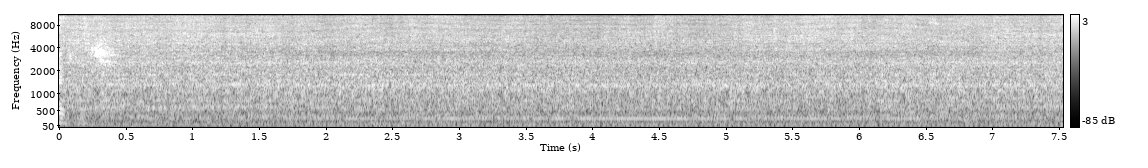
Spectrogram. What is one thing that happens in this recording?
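A tractor engine rumbles steadily while driving.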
